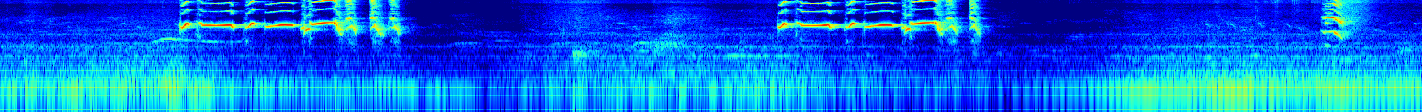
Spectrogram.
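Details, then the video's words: Oriental magpie-robin (kacer) tutor and prompting song: two similar phrases of clear, sliding whistles roughly five seconds apart, then a short sharp note, over a steady low hum. "MASTERAN DAN PANCINGAN KACER GACOR PALING DI CARI JURI! COCOK UNTUK KACER ANDA YANG MACET BUNYI !!!"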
